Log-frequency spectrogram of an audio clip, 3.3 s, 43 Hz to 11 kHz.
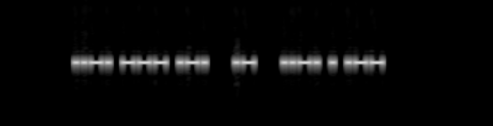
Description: Morse code, heard as a keyed tone, about 44 wpm, 700 Hz. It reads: FOR A FEW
